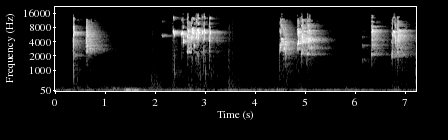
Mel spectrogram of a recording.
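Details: Several pet lovebirds of both sexes chatter in quick high chirps and scratchy, buzzy twittering runs, coming in irregular bursts with brief quiet gaps.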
